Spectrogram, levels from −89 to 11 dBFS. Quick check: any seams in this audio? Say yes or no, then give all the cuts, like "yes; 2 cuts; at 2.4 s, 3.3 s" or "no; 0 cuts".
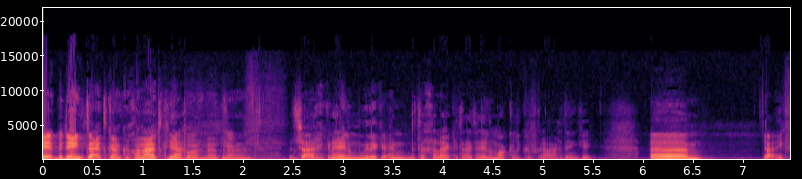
no; 0 cuts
